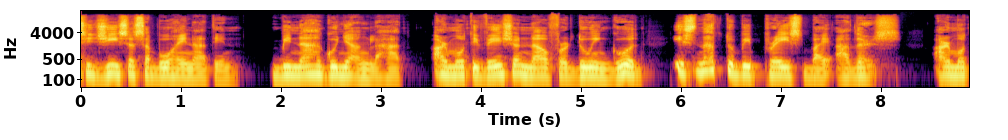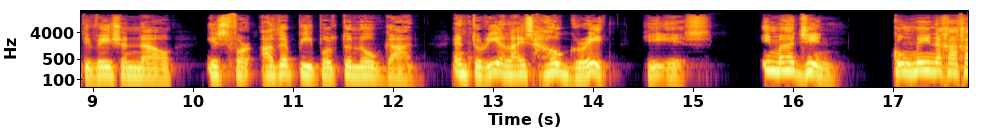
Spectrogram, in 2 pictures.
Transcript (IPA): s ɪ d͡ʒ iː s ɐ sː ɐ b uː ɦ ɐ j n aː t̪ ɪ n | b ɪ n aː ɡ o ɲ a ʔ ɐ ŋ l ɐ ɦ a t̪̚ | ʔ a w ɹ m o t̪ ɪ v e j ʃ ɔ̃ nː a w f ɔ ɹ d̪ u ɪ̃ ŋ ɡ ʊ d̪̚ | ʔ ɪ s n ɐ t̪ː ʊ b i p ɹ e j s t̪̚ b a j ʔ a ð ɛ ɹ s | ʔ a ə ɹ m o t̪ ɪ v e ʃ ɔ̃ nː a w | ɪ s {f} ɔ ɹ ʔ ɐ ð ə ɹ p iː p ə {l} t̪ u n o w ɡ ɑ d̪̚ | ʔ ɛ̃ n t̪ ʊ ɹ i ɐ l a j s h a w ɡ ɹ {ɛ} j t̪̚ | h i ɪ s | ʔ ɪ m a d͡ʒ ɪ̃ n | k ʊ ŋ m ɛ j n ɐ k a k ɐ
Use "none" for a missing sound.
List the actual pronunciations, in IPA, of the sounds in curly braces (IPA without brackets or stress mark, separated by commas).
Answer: f, l, e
